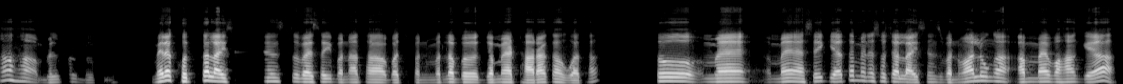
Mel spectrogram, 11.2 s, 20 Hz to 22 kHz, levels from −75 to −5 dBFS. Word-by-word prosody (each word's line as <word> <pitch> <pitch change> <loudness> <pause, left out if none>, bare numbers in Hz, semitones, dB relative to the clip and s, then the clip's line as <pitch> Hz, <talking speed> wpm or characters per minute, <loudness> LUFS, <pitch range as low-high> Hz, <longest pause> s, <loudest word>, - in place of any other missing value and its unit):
हाँ, 225 +2 -3
हाँ, 175 -4 -6
बिल्कुल, 135 +4 -14
बिल्कुल। 120 -1 -28 0.4
मेरा 175 +7 +7
खुद 175 -4 0
का 210 - +7
लाइसेंस 180 - 0
तो 165 - -6
वैसे 150 0 +1
ही 150 - -3
बना 130 -2 -4
था, 130 0 0
बचपन 125 0 -8
मतलब 135 -1 0
जब 130 - +1
मैं 135 +1 +1
18 130 0 +3
का 140 +1 -4
हुआ 115 -5 -1
था, - - -14 0.6
तो 180 -6 +2
मैं 160 -1 +3 0.3
मैं 165 +2 +2
ऐसे 155 +3 -4
ही - - -2
किया 160 -2 0
था, 220 - -5
मैंने 200 -3 -6
सोचा 170 -2 -2
लाइसेंस 140 -1 -1
बनवा 135 +5 0
लूँगा। 190 -3 -1
अब 145 -2 -2
मैं 155 +1 +1
वहाँ 145 +1 0
गया, 155 +8 +3
150 Hz, 200 wpm, -20 LUFS, 135-175 Hz, 0.6 s, मेरा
